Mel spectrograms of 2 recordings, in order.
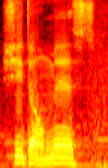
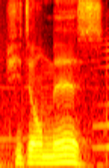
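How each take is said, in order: Both takes have the same delivery.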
